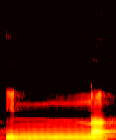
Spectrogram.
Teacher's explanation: হামজা নুন জের ইন, নুনের উপর তাসদিদ, এই নুনে গুণনা করা ওয়াজিব, নুন জবর না, ইন্না।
